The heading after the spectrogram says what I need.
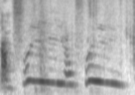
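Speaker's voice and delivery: shrill, high, loud cry of release; high-pitched joyful cry, half laughing; squealed joy. Pretend. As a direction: squeal it out like a balloon set free. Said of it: "I don't know why I said it like that".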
